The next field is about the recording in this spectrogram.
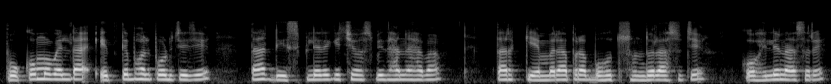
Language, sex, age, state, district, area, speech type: Odia, female, 18-30, Odisha, Boudh, rural, spontaneous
